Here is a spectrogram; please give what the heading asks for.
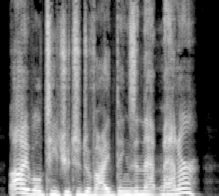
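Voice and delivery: ordinary delivery, nothing marked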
